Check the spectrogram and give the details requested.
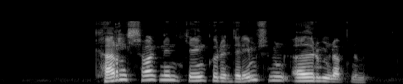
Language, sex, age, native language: Icelandic, male, 40-49, Icelandic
